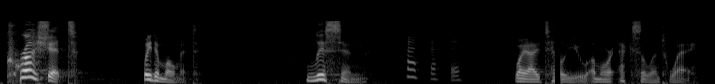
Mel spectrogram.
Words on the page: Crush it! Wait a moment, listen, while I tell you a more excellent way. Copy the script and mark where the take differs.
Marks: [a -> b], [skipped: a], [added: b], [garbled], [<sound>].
Crush it! Wait a moment, listen, [laugh] [while -> why] I tell [dropout] you a more excellent way.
